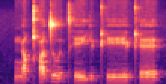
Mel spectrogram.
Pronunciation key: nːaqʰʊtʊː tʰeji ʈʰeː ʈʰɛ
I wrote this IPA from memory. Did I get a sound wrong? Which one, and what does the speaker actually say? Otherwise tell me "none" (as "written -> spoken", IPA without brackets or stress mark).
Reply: nː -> ŋ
